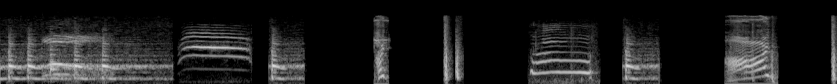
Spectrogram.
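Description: A cat meows repeatedly.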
